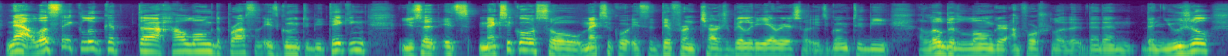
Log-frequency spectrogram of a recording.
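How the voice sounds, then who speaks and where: Halting man explaining things to viewers. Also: fairly low pitch, a bit bright. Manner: halting, repeats words and phrases for emphasis. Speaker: host answering viewers' immigration questions. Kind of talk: unscripted explainer, answering comments.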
